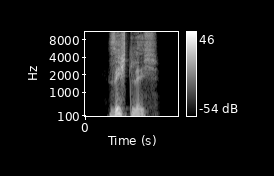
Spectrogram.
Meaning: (adjective) 1. obvious 2. visible; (adverb) 1. obviously 2. visibly
- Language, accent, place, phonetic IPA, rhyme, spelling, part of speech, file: German, Germany, Berlin, [ˈzɪçtlɪç], -ɪçtlɪç, sichtlich, adjective, De-sichtlich.ogg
